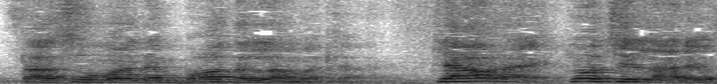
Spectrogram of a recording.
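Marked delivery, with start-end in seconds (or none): 1.6-2.7 quick, raised, scolding mother-in-law; mock scolding mother-in-law. Mother-in-law scolding her daughter-in-law over the noise, fast and raised. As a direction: rattle it off like an annoyed mother-in-law.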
